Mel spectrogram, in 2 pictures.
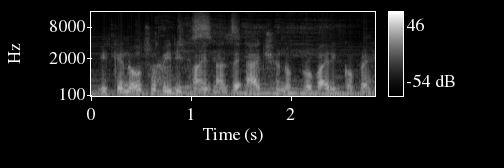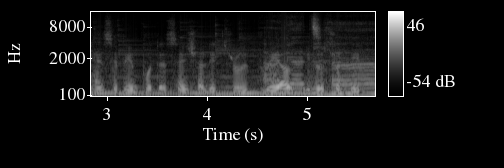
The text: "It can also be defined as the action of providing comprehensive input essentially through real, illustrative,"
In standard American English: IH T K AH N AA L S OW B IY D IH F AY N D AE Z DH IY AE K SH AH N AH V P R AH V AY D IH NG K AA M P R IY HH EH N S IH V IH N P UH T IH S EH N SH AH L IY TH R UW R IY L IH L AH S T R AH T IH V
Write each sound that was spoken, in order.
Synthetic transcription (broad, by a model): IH T K AH N AA L S OW B IY D IH F AY N D AE Z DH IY AE K SH AH N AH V P R AH V AY D IH NG K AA M P R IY HH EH N S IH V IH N P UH T IH S EH N SH AH L IY T R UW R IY L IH L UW S T R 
